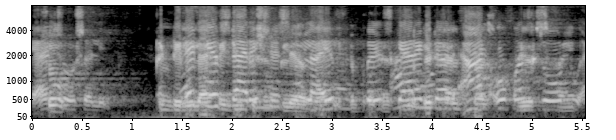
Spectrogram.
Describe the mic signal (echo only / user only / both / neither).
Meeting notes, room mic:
both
